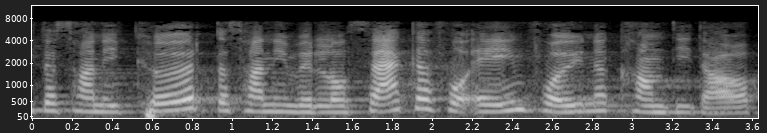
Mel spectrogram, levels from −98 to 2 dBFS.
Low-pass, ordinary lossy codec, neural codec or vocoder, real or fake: 7.2 kHz; none; none; real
